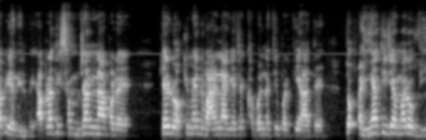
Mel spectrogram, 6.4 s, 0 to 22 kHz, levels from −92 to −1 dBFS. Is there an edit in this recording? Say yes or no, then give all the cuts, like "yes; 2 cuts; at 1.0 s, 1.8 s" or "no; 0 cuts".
no; 0 cuts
